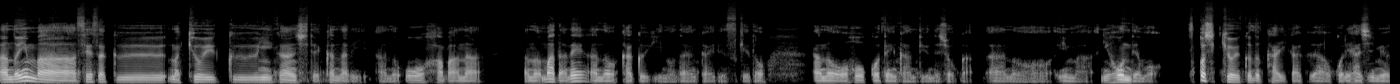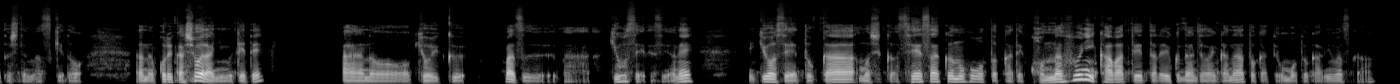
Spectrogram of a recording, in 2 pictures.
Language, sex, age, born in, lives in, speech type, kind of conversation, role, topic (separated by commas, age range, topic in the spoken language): Japanese, male, 50-54, Japan, Japan, conversation, podcast, host, 塾や予備校の存在は、教育にどのような影響を与えているのでしょうか？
